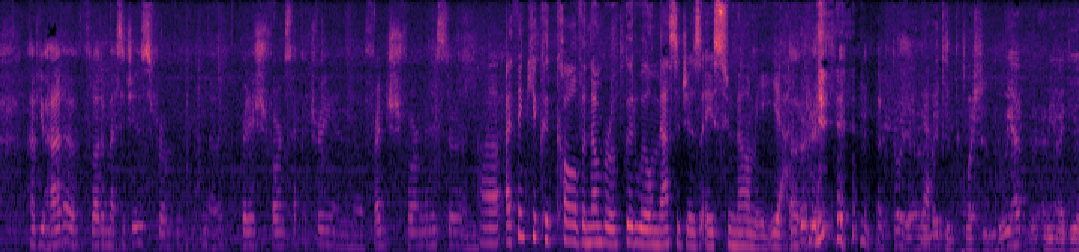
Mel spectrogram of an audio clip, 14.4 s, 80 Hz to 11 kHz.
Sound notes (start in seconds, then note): 10.6 laughter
